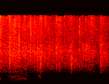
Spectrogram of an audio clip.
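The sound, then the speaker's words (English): An audience claps together for the Holy Spirit in a dense, steady burst of applause, many hands overlapping into a continuous crackle, with faint voices murmuring beneath it. “I think we should clap for the Holy Spirit.”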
